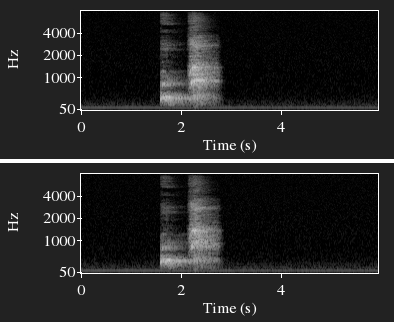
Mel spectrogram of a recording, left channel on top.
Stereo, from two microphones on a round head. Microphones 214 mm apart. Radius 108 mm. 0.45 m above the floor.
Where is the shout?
25° left (ahead or behind), 1.0 m; by 2.8 s 20° left (ahead or behind), 1.5 m.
